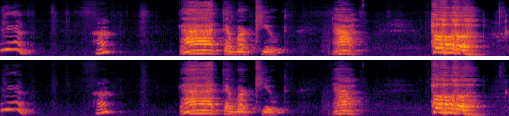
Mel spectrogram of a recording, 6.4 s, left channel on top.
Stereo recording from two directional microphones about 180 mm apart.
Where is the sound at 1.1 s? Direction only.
15° right (ahead or behind).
